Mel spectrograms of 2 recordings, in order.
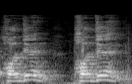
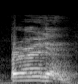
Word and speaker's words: burden: 이게 절대 burden 이런 발음이 아니고 burden 이렇게 발음이 되어야 되는데 지금 여기에서도 이게 마찬가지죠.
